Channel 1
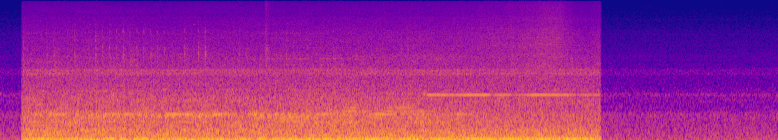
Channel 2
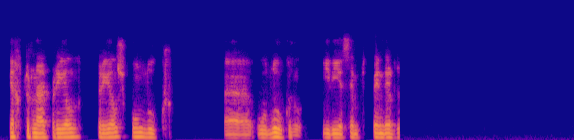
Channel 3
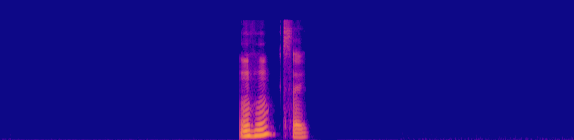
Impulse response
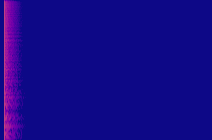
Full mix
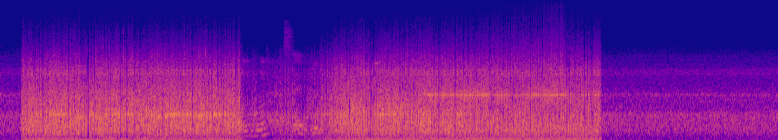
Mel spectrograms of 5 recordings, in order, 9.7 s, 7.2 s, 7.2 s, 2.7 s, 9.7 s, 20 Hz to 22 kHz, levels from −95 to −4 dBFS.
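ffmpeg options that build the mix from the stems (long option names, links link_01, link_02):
-filter_complex "[0:a]asoftclip=type=hard:threshold=-25.5dB,volume=-1dB[link_01];[1:a]adelay=500,volume=-12dB[link_02];[2:a]alimiter=limit=-23dB:level=0:latency=1:release=145,volume=-2.5dB,asplit=2[link_03][link_04];[link_04]apad=whole_len=429123[link_05];[link_01][link_05]sidechaincompress=threshold=-50dB:ratio=8:attack=38:release=499[link_06];[link_02][link_03]amix=inputs=2:normalize=0,flanger=delay=18:depth=4.9:speed=0.42,alimiter=level_in=7.5dB:limit=-24dB:level=0:latency=1:release=386,volume=-7.5dB,volume=0dB[link_07];[link_06][link_07]amix=inputs=2:normalize=0,acrossover=split=280 3800:gain=0.1 1 0.141[link_08][link_09][link_10];[link_08][link_09][link_10]amix=inputs=3:normalize=0"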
